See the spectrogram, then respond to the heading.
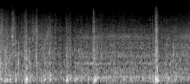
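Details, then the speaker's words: Duotts F20 electric fat bike riding off-road over big rocks: irregular sharp clunks as the front suspension fork reaches full travel and bangs; harmless, purely mechanical. "Là, on entend bien claquer la fourche. Donc c'est rien de grave, c'est juste mécanique."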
